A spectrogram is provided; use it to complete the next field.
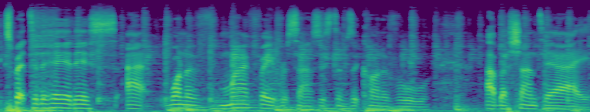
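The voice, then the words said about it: Put-on Caribbean accent. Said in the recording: “I attempt a Caribbean accent.”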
